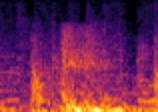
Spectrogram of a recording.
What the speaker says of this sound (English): I heard something fall.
